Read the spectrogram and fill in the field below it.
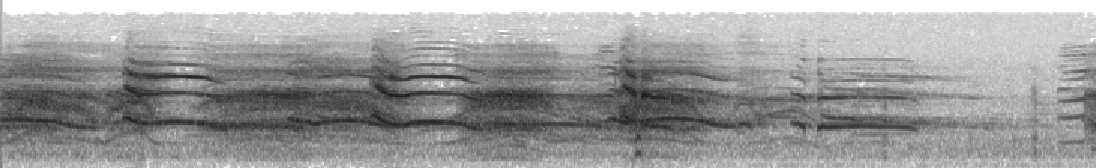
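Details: Chorus from a troop of ring-tailed lemurs, Berenty, southern Madagascar, heard at medium-close range: long overlapping wails with sliding, bending pitches, punctuated by sharp cries, fading in the final seconds before rising again.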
